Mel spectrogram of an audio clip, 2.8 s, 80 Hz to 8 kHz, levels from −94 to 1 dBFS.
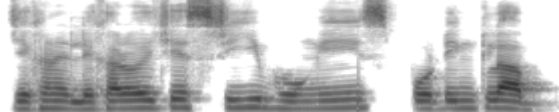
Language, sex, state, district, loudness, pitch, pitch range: Bengali, male, West Bengal, North 24 Parganas, -29 LUFS, 155 Hz, 150-165 Hz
